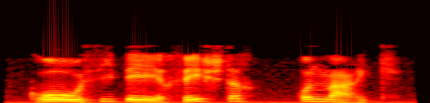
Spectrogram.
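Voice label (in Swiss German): "bierfeschter", Bas Rhin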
